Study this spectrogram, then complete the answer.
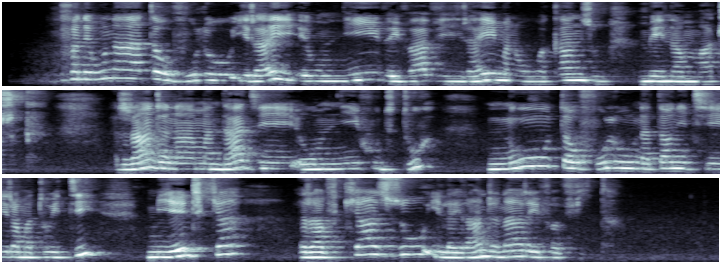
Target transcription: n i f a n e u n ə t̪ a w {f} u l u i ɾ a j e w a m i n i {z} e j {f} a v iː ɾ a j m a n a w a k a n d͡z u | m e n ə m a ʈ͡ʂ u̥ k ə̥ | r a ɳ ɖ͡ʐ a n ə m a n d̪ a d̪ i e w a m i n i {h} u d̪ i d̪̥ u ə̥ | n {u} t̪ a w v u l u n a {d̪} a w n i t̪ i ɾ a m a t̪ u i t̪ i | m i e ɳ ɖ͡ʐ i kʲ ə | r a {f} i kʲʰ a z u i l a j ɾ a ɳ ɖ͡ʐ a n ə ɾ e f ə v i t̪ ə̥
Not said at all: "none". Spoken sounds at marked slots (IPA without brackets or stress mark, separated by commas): v, v, v, h, u, t̪, v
